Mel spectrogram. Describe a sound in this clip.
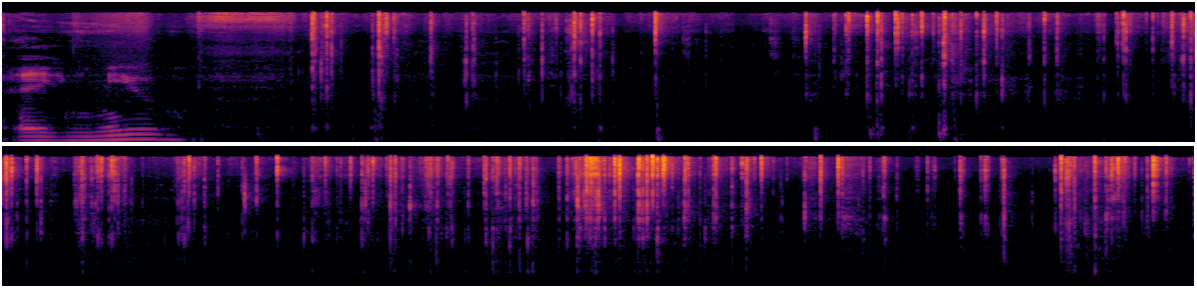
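A foil wrapper crinkles and rustles in someone's hands.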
